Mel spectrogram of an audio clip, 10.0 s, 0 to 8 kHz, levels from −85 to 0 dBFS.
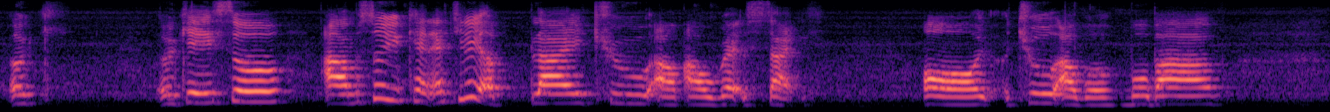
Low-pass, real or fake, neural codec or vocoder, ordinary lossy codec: none; real; none; none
